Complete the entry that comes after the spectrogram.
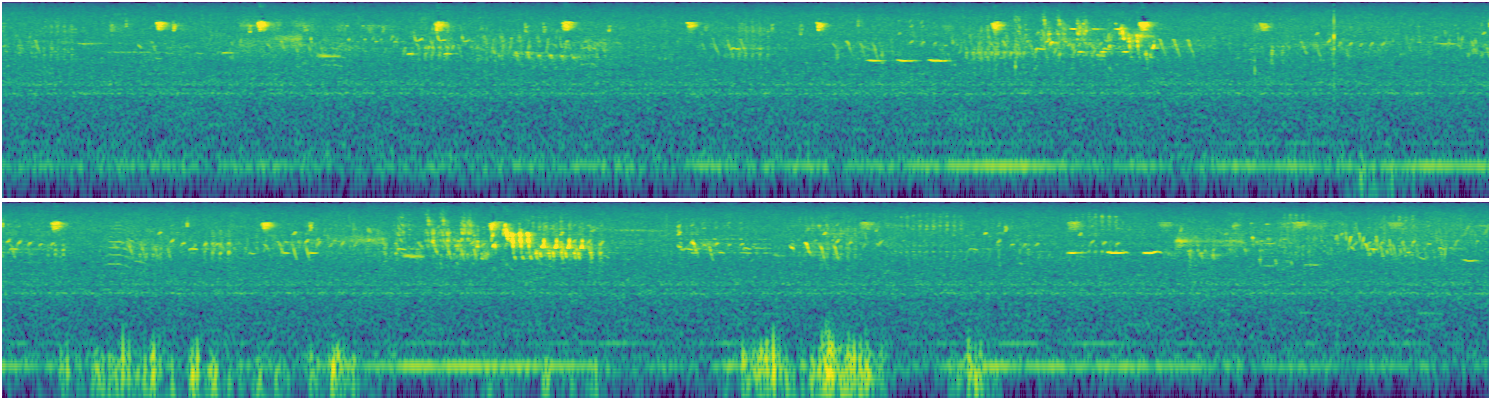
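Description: Songbirds chirping and trilling, with short high notes repeating about once a second, over a steady low hum. A few bursts of low rumble come about halfway and again about two-thirds through.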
